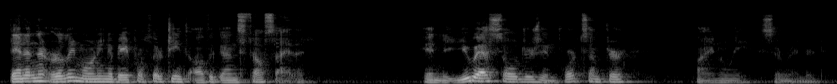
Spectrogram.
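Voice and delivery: measured read-aloud to a class. Acted. Teacher reading the Fort Sumter story to the class, read-aloud. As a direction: read the text clearly to young students. Reads history text to class.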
